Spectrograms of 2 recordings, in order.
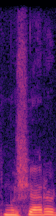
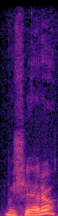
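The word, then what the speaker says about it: mutirão: Okay, it is Mushiro. It is pronounced as Mushiro.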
